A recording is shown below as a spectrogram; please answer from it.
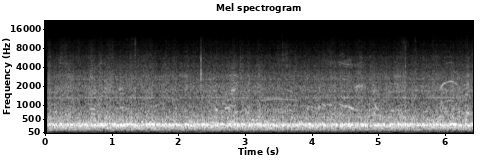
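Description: Steady in-flight cabin noise of a Boeing 767-300 airliner: engine and airflow noise heard from a window seat over the wing, with the wing spoilers raised as speedbrakes during descent.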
